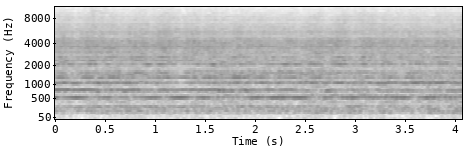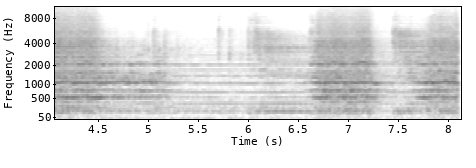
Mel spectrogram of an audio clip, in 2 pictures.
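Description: Electric guitar played through a delay effect, sustained notes layering into a ringing wash. About four and a half seconds in it dies away, then swells back up twice.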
